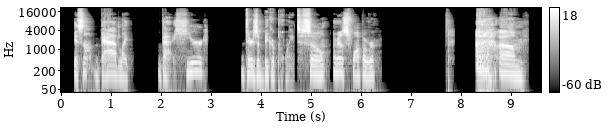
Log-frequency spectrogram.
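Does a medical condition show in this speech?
No.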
